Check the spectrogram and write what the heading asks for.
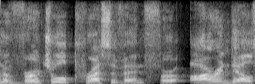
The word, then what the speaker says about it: Arendal: you awesome to have you so you say arendelle i say arundel what's the right way to pronounce the the company um actually i wouldn't the local local would say andal but that's not what how we say it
